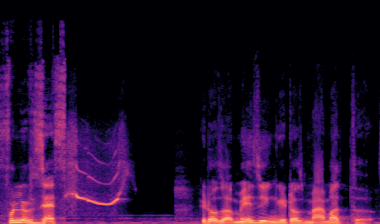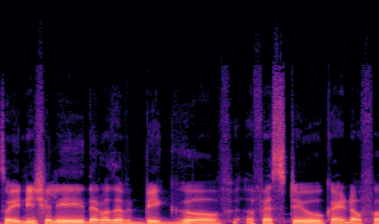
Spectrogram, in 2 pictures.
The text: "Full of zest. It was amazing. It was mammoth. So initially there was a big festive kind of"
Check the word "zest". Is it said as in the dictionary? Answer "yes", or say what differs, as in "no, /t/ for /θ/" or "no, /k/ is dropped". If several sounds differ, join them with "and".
no, /t/ is dropped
